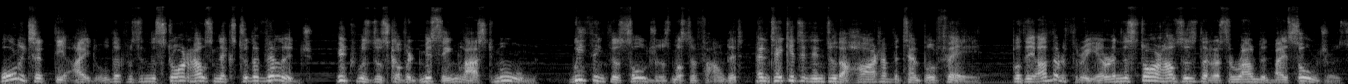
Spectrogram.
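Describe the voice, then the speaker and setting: Over faint background music, a man uses a put-on character voice at medium pitch and a fairly quick pace. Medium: video game. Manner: formal, measured.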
